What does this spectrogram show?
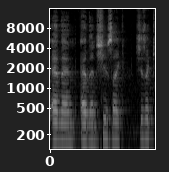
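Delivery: normal talking voice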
